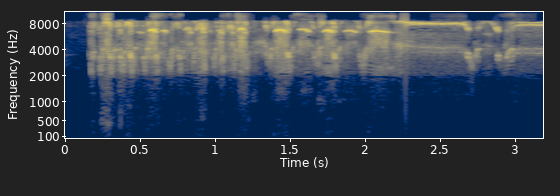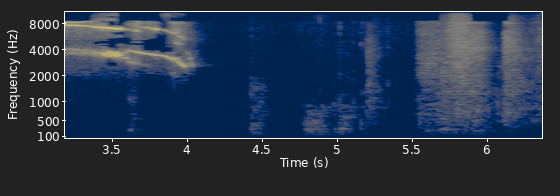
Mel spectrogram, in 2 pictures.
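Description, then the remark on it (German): A hunting lure call imitating the whimpering of a bird that has been seized, a shrill, raspy squealing in rapid pulsing bursts for about four seconds, then fading into a few faint scratchy noises. Fairly loud, no voices. “Und dann, wenn der Vogel quasi gepackt wurde und dann macht”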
